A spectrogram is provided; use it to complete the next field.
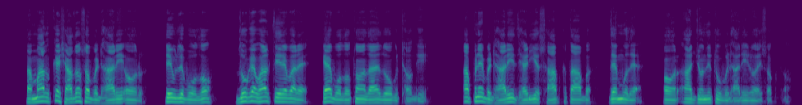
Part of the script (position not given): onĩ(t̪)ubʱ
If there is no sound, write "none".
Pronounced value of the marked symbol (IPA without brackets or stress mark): t̪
